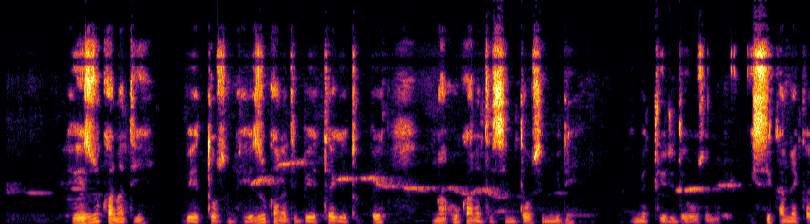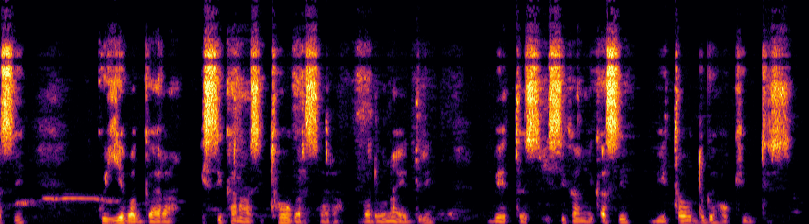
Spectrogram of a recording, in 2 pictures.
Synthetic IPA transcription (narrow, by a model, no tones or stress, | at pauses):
he̞ːzʊkɐnɐt̪ɪ | be̞ːt̪ːo̞ːsɔnɐhe̞ːzʊkɐnɐt̪ɪbe̞ːt̪ːɪjaːɡe̞ːt̪ʊpːɛnaːʔʊkɐnɐt̪ɪsɪnt̪ːɐwʊsɪmːɪd̪ɪ | hɪmɛt̪ːiːd̪ɪd̪ɛʔoːsɔnɪsːɪkɐnɐkʼɐsːɪ | ɡ̥ʊjːɛbɐɡːaːɾɐ | ɪsːɪkɐnaːsɪt̪ʰo̞ːɡɐɾsaːɾɐbɐd̪o̞ːnajɛd̪ːɪd̪ɪ | be̞ːt̪ːe̞ːsɪsːɪkɐnɐkʼɐsːɪ | biːt̪ːɐwʊd̪ːʊɡɛɦɔkːɪʊt̪ːes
